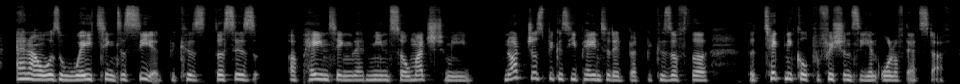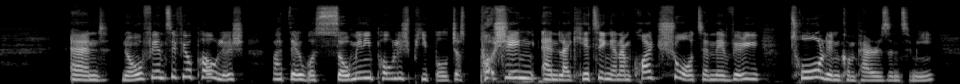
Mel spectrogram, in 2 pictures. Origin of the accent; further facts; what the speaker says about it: South Africa; moved away; I'm from South Africa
